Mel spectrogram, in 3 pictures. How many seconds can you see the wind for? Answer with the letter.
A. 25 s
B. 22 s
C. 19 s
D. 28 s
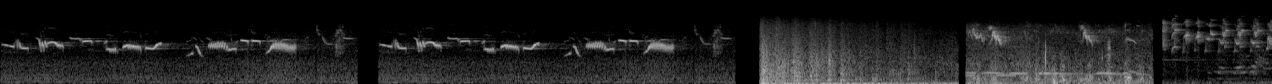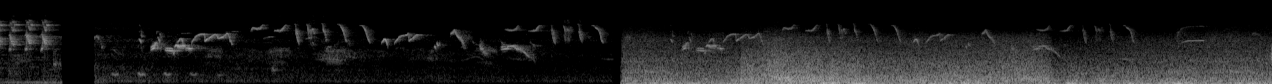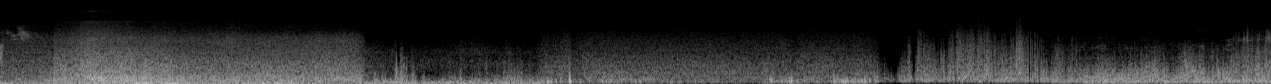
C.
